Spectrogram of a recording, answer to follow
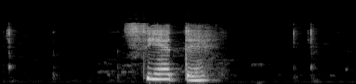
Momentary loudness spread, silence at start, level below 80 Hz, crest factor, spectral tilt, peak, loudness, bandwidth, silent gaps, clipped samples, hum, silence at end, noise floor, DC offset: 23 LU; 0.05 s; -66 dBFS; 22 dB; -3.5 dB/octave; -2 dBFS; -17 LUFS; 7.4 kHz; none; under 0.1%; none; 1.4 s; -63 dBFS; under 0.1%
